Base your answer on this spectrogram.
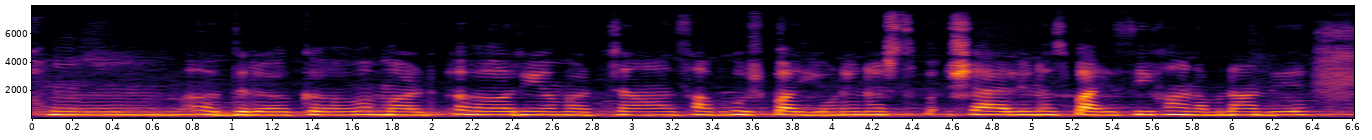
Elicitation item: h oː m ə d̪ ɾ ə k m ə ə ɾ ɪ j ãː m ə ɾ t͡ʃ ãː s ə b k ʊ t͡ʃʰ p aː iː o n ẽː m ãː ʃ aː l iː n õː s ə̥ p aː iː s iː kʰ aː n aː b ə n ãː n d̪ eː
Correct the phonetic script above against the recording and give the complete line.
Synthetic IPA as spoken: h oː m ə d̪ ɾ ə k m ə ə ɾ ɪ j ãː m ə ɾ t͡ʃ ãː s ə b k ʊ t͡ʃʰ p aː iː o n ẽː n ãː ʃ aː l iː n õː s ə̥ p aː iː s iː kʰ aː n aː b ə n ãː n d̪ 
